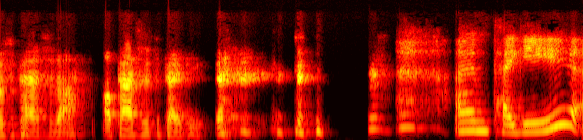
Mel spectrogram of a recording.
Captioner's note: laughs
